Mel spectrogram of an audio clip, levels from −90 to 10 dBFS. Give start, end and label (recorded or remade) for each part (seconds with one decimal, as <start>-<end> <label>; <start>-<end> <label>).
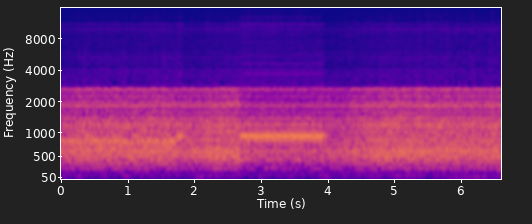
0.0-5.8 remade; 5.8-6.6 recorded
